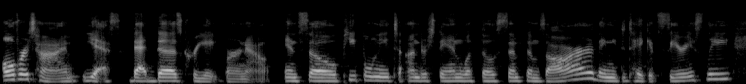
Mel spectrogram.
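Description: With lively intonation and hardly any pauses, a woman in a normal speaking voice talks at a moderate pace and a fairly low pitch, the sound dry and close with no echo. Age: 40s. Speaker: neuro coach. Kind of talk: interview.

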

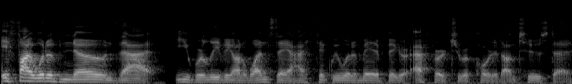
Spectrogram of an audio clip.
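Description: At a fairly quick pace with hardly any pauses, a man uses an ordinary speaking voice, pitched fairly low with ordinary pitch variation, over a quiet background. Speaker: podcast host. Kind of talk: casual banter podcast chat. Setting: remote recording.

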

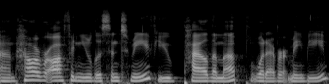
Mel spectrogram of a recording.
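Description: Over a very clean, silent background, a woman with an American accent speaks very fast with vocal fry. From US Midwest (Northeast Indiana). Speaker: podcast host, health and wellness coach. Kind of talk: solo podcast monologue. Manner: casual, conversational with fillers.

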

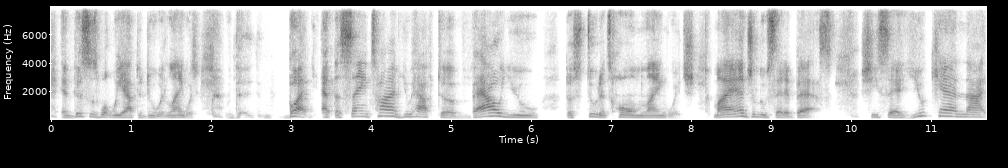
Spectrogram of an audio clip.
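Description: Against a quiet background, a man with a fairly high pitch and a somewhat breathy voice talks at a very slow pace with very wide pitch swings. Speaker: associate professor and former TV host. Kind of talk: interview. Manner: high energy.

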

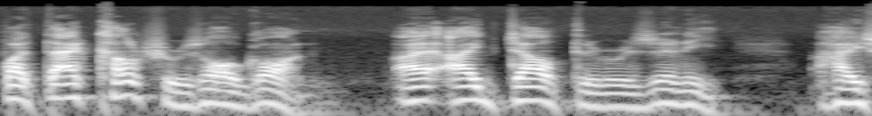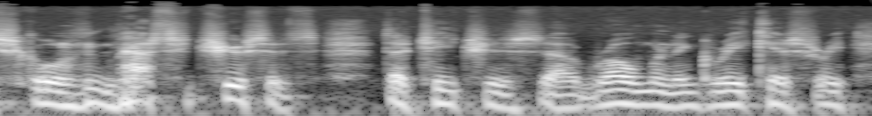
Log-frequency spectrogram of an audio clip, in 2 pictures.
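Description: Pitched fairly low, a man speaks at a fairly slow pace in a somewhat breathy voice on a very clean recording with a silent background. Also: ordinary pitch variation. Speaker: community TV interview host. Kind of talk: casual interview. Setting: studio.

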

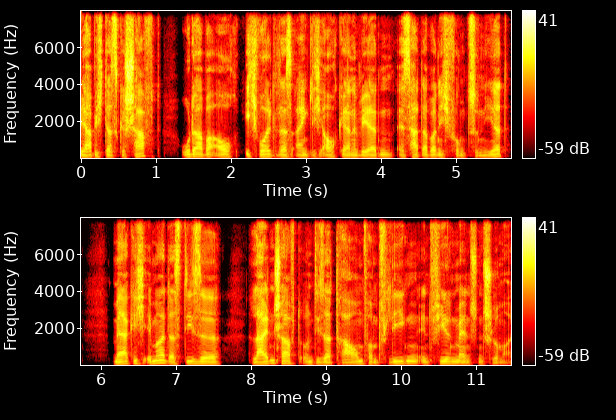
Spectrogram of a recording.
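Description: A man with a very deep, low pitch speaks at a moderate pace with fairly even intonation. The recording is very clean, with a silent background and a dry, close sound with no echo. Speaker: pilot and flight school founder. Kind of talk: scripted podcast trailer. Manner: formal.

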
